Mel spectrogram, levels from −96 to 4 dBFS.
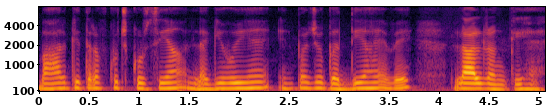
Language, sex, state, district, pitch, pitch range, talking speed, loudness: Hindi, female, Odisha, Nuapada, 185 Hz, 175-195 Hz, 215 wpm, -19 LUFS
